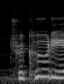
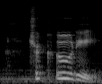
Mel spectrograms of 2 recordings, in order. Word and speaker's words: Trikuti: Trikuti, it is on the second syllable. Trikuti, okay.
